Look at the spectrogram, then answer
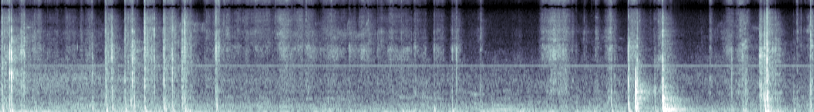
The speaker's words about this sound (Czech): A já už se dívám na vaše fotky, míchám u toho karty a my se spolu podíváme, co nám Tarot poví o tomto partnerství.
